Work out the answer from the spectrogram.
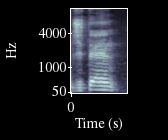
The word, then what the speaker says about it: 辞典: 발음은 지땐, 지땐.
